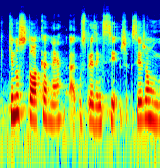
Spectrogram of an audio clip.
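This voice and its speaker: A woman with a São Paulo accent, ordinary pitch variation, and noticeable background noise. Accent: paulista. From São Paulo, Brazil. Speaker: literature researcher. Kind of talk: panel talk. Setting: auditorium with audience.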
